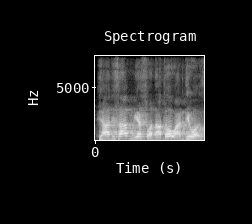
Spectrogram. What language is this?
Konkani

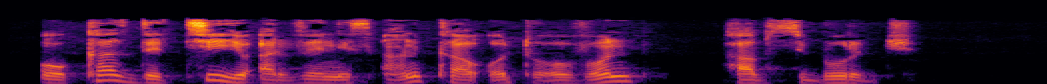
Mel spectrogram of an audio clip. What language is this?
Esperanto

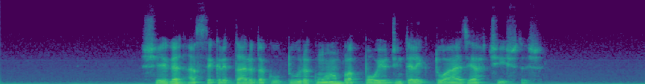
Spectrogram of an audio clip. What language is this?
Portuguese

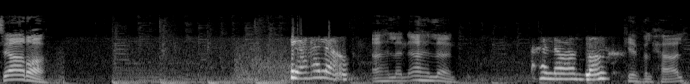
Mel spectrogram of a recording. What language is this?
Arabic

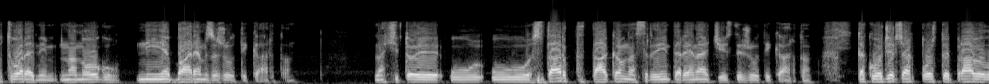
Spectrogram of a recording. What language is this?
Croatian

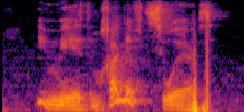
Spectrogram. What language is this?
Kabyle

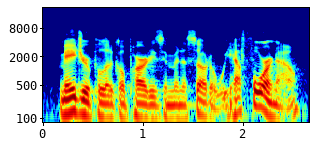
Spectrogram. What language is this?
English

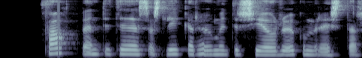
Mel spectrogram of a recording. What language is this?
Icelandic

